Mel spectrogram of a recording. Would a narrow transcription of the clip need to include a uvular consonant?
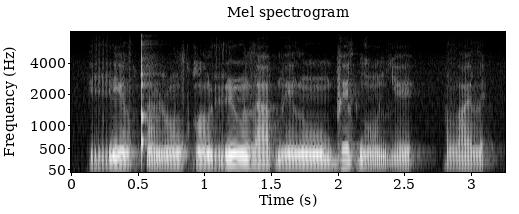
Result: yes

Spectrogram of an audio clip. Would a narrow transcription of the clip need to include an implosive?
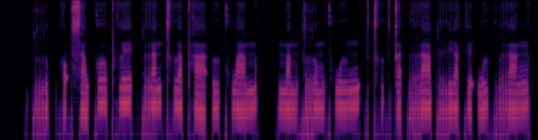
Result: no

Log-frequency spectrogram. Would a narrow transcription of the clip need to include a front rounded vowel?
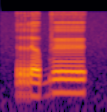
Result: yes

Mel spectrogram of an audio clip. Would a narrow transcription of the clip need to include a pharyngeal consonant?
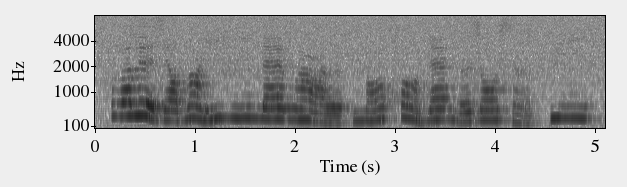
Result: yes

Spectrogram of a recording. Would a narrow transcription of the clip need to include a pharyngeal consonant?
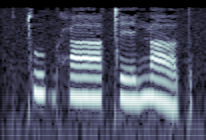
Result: yes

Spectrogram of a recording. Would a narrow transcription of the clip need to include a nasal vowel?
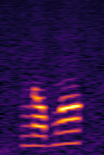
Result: yes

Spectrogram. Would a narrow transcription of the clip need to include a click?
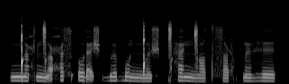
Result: yes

